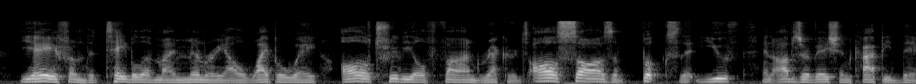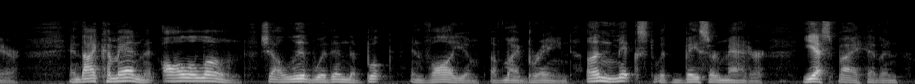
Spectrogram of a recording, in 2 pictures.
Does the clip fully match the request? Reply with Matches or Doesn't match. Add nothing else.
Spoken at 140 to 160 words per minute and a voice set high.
Doesn't match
